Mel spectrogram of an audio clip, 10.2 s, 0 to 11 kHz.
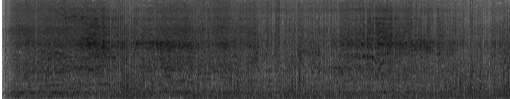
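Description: Hurricane simulator fans blowing air at about 70 mph straight onto the microphone, a loud, steady rush with constant buffeting.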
